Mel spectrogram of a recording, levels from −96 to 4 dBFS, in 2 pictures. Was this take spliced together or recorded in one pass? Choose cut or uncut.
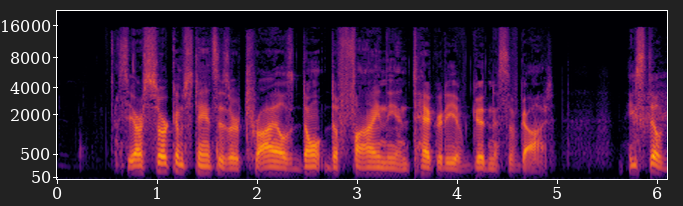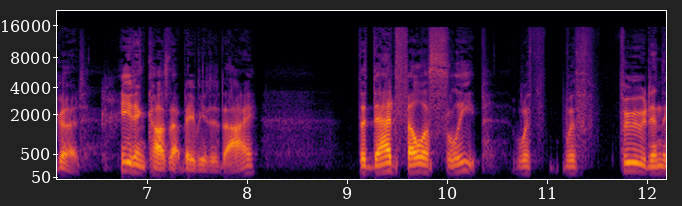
uncut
